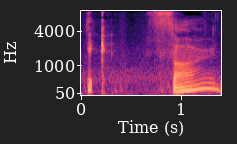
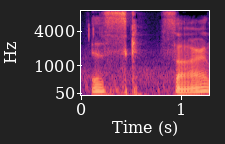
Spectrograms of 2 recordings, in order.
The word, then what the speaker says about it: Ixar: It is Ixar, not Iskzar, like the EVE Online currency.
